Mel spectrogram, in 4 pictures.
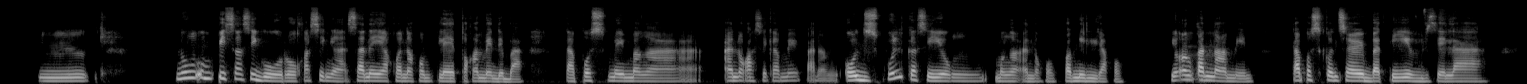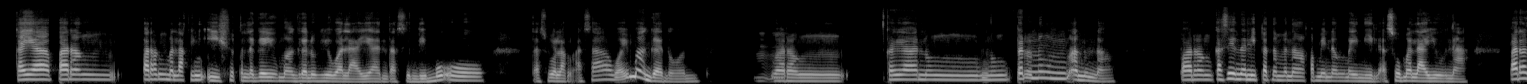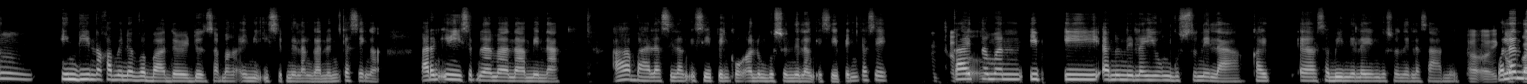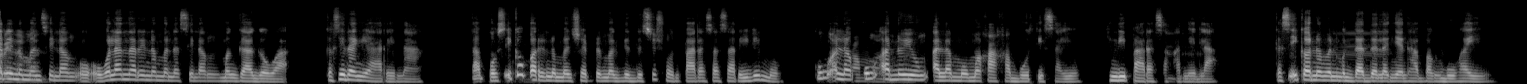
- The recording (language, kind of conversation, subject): Filipino, podcast, Ano ang naging papel ng pamilya mo sa mga pagbabagong pinagdaanan mo?
- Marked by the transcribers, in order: tongue click; tapping; other background noise; tsk; in English: "naba-bother"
